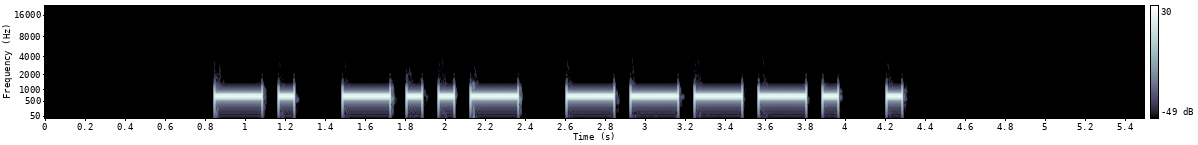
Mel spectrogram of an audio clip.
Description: Morse code, heard as a keyed tone, about 15 wpm, 700 Hz. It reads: NX9E
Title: USA Call Signs - 4 Characters - Repeated 3x - 15wpm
